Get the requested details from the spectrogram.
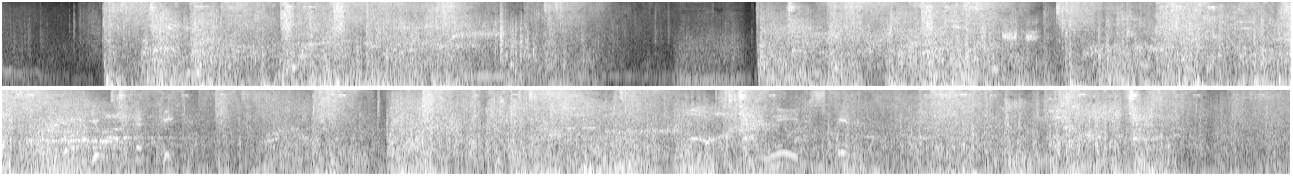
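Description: Magic spells crackle and blast in a fast game battle.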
